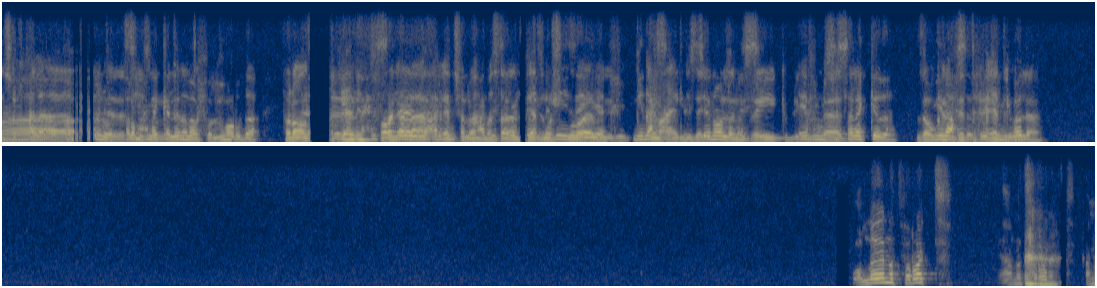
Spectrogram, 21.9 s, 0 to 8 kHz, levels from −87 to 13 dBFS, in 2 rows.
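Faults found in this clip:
Lost AMR speech frames at 0.71–0.94 s (scattered little warbles), 3.07–3.41 s (worst: drops to near silence within two frames), 5.17–5.27, 19.28–19.39 and 21.51–21.60 s. Radio errors. The wideband decoder repeats the last good frame with decaying gain, so the sound returns weak for a moment.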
